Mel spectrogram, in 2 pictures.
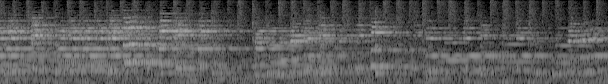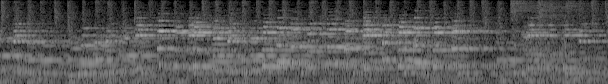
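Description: Steel band playing: steel pans ring out in fast runs of struck notes over a steady drum beat.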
